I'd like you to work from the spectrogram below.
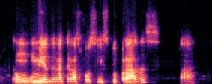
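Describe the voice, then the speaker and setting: A man speaking at a fairly quick pace. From Brazil. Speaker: professor. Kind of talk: lecture. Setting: video call.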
